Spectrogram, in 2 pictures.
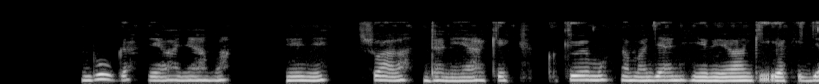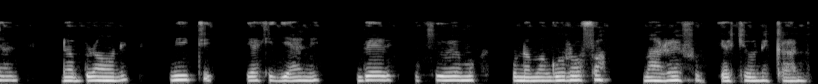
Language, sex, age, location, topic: Swahili, female, 36-49, Dar es Salaam, agriculture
